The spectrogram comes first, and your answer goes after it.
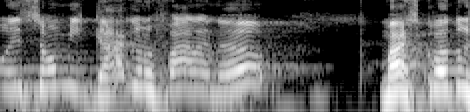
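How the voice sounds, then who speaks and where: A man's voice at an extremely high pitch, with fairly even intonation. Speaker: preacher. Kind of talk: sermon. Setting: church.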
